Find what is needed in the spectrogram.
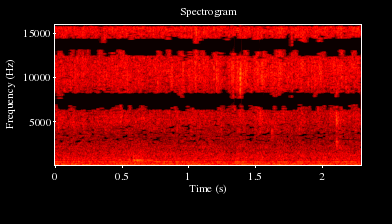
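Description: Kitchen faucet's spray running steadily into a stainless steel sink, an even hiss of water.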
